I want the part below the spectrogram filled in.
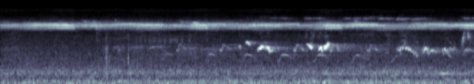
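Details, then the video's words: Wild Summer tanager giving a run of burry, whistled, up-and-down phrases, the louder notes grouped in the second half, all set against a constant shrill insect hum. ""SUMER TANAGER"(BURUNG KICAU)Full Gacor di Alam liar"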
